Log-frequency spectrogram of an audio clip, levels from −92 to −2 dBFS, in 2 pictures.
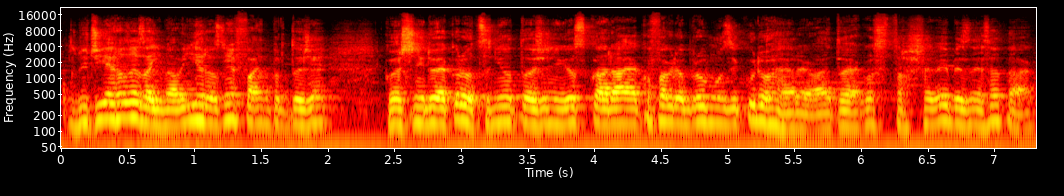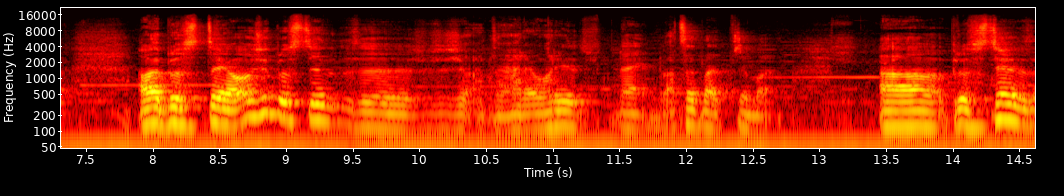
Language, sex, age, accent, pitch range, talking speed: Czech, male, 20-39, native, 135-165 Hz, 185 wpm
